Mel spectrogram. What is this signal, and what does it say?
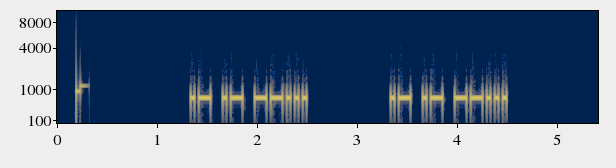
Morse code, heard as a keyed tone, about 30 wpm, 700 Hz. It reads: AA7 AA7
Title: USA Call Sign Prefixes - Repeated 2x - 30wpm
